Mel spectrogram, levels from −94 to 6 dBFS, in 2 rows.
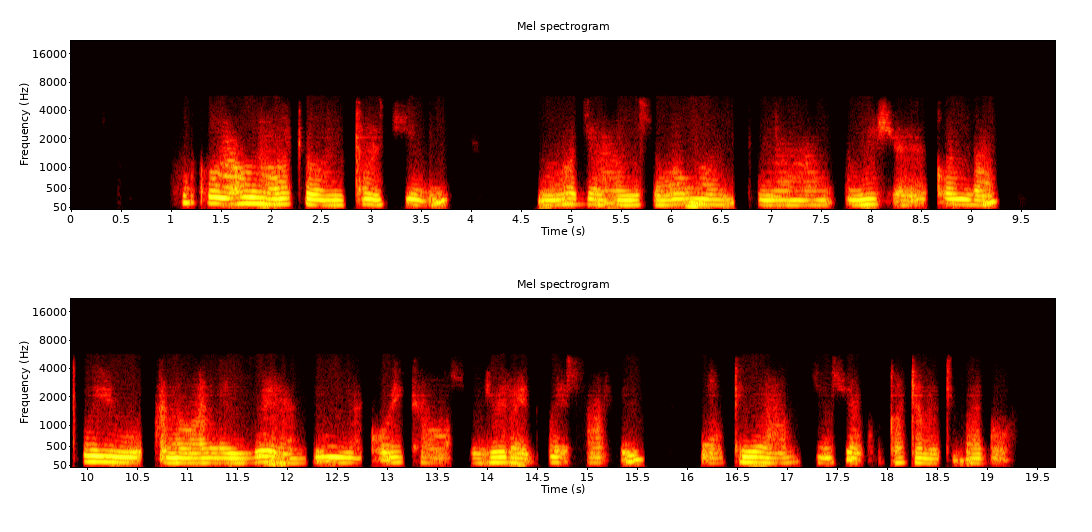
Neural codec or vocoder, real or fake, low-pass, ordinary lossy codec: codec, 44.1 kHz, 0.9 kbps, DAC; fake; 5.4 kHz; Opus, 16 kbps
